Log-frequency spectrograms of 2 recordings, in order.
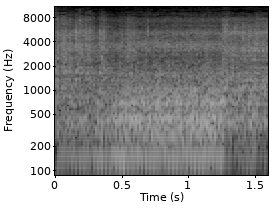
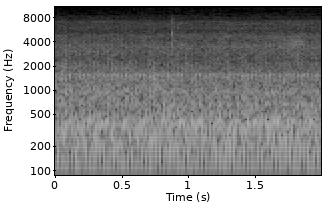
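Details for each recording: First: Mahindra 415 DI Bhoomiputra tractor diesel running with rough rasping grind as gear is forced; clutch not disengaging even when pressed, won't go into neutral, gear won't engage and tractor won't stop; gear grinding from clutch not disengaging. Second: Mahindra 415 DI Bhoomiputra diesel tractor after freeing a jammed clutch plate that stopped gears engaging: even steady idle, smooth firing, no knocks, rattles or grinding; gears now shift easily, engine running normally.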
